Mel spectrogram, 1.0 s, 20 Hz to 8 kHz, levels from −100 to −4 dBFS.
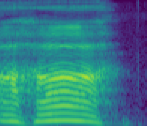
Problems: none marked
